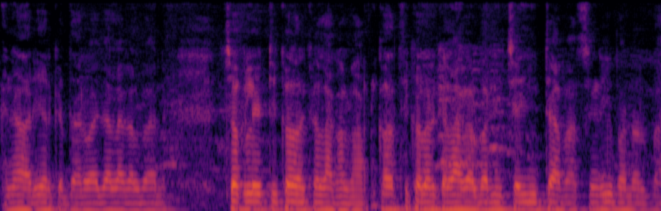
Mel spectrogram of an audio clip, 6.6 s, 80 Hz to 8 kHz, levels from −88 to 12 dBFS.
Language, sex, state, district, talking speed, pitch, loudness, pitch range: Bhojpuri, male, Bihar, Gopalganj, 210 wpm, 105 Hz, -34 LUFS, 100-110 Hz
